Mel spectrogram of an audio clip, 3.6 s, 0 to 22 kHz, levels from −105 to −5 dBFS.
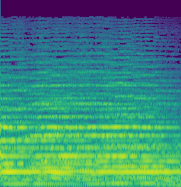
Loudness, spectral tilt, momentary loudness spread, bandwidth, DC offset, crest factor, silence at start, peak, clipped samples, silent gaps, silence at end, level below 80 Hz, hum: -15 LUFS; -6.5 dB/octave; 3 LU; 11 kHz; under 0.1%; 12 dB; 0 s; -2 dBFS; under 0.1%; none; 0 s; -36 dBFS; none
